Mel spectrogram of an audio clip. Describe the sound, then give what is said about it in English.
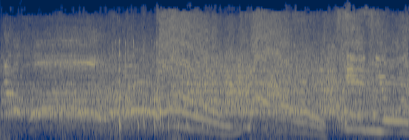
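A big stadium crowd at a footy match roars steadily throughout as a player lines up a kick, a loud, dense wash of voices with rising and falling yells and whoops sweeping over the top of the noise. “Listen to the crowd. They're going to go nuts when he hits this thing.”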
